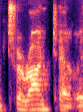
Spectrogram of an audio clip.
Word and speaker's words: Toronto: I'm from Toronto. It's like, no, you don't say the last T or they're going to know.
